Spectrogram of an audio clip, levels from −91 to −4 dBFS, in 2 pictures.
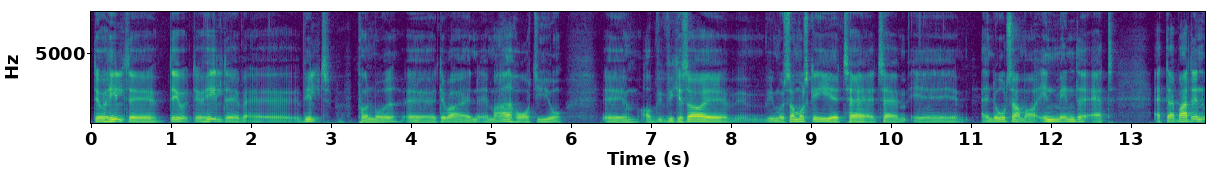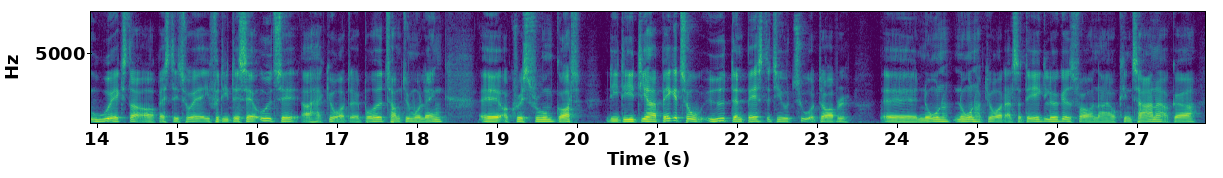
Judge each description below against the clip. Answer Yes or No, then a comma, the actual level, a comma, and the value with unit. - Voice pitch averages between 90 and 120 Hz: Yes, low, 115 Hz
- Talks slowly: No, average, 175 wpm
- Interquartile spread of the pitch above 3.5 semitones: Yes, average, 4.3 semitones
